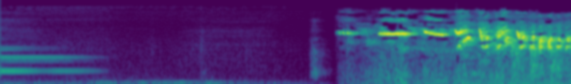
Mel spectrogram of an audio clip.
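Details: White-rumped shama song, kept as a model for training other songbirds: after about three seconds of near silence, a short burst of high, bright whistles and scratchy chattering notes.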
